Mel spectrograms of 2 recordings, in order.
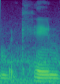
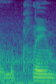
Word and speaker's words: Mcclain: The trail we're doing today is called Mcclain Valley or Mcclain Valley, depending how you pronounce it. Some people say it with the L, some people say it without the L.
